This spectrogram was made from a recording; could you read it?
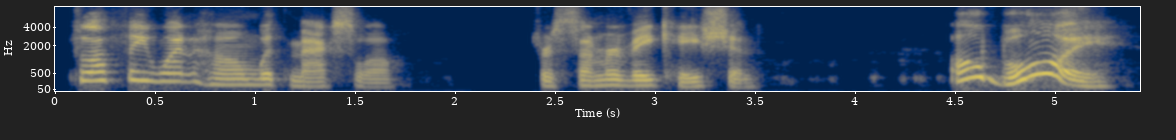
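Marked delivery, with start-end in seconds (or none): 4.5-5.3 high, loud burst of glee; excited guinea pig. A narrator's reading. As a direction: squeal it with joy. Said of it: "thought Fluffy".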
